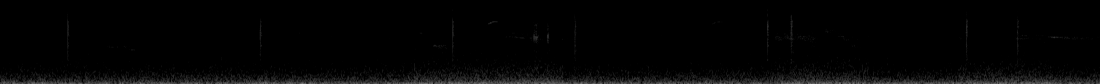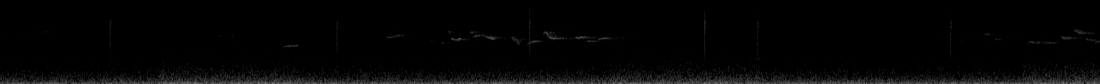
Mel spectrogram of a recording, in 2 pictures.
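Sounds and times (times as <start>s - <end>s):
low background noise: 0.0s - 22.0s
songbird chirping: 0.0s - 22.0s
faint sharp ticks: 0.6s - 0.9s, 2.5s - 2.8s, 4.1s - 6.3s, 7.6s - 8.2s, 9.6s - 10.4s, 12.0s - 12.2s, 13.8s - 14.8s, 16.2s - 16.5s, 18.0s - 18.7s, 20.4s - 20.7s.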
